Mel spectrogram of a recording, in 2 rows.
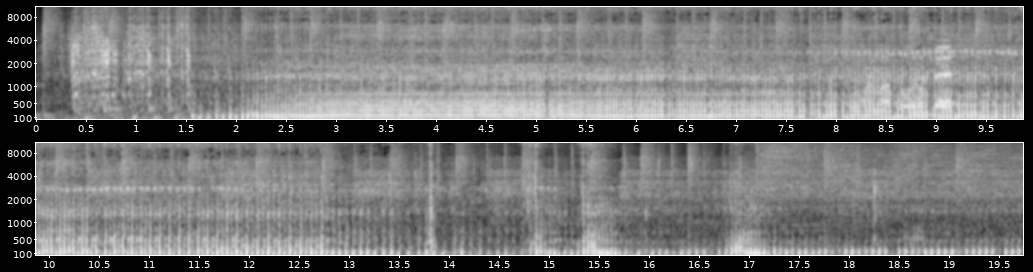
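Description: A GY6 scooter engine is choked and fired up, catching after a short crank near the start and settling into a loud, steady run that holds for about ten seconds before throttle blips and rough revving at the end.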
